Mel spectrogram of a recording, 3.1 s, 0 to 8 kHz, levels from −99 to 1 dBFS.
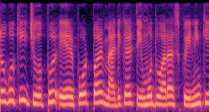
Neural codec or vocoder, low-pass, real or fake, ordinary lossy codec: codec, 16 kHz, 0.9 kbps, LongCat-Audio-Codec; 7.2 kHz; fake; none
